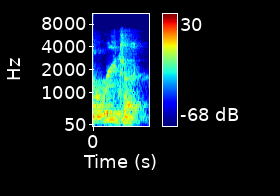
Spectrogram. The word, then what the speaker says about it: arete: That's how you pronounce that, arete.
